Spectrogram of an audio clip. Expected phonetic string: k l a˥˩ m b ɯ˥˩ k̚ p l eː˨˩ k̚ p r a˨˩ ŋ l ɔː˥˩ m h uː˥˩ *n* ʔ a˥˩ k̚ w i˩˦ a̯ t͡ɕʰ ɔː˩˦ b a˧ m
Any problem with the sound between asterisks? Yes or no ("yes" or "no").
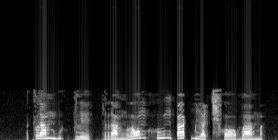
yes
